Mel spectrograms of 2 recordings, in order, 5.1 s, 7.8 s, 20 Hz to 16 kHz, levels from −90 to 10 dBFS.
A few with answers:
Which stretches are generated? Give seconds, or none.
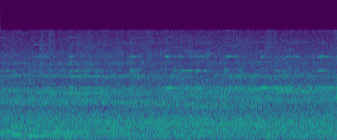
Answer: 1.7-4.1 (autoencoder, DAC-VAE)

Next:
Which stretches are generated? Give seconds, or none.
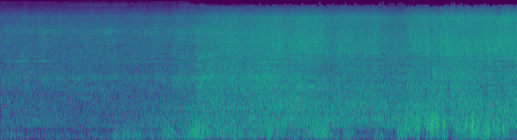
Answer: 1.0-1.9 (autoencoder, DAC-VAE); 2.7-3.8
